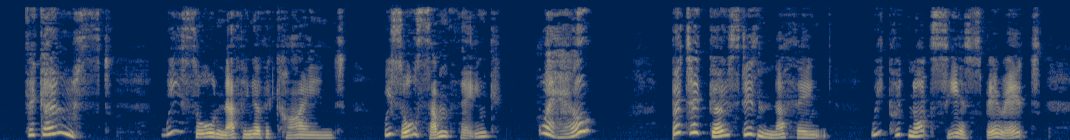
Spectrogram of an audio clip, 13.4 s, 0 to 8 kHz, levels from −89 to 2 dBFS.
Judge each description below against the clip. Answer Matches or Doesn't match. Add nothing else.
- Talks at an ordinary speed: Doesn't match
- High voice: Matches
